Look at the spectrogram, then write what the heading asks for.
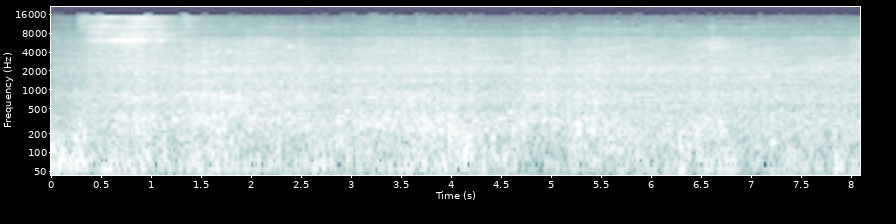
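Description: JR East passenger train running through the station: steady noise of wheels on rail, with a brief high hiss near the start.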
